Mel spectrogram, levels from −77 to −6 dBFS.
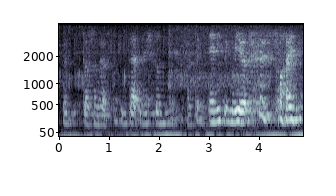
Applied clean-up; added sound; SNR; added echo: none; Bathtub (filling or washing); 18 dB; reverberation time 0.9 s.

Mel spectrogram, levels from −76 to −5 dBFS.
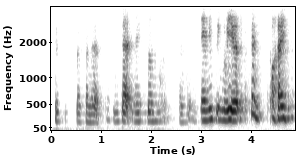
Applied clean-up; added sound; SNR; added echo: neural mask model DeepFilterNet 3.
